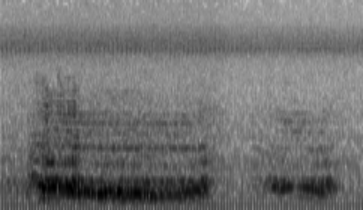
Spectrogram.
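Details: Red deer stag in the autumn rut, September or October, on a mountain alpine meadow; one long, loud, groaning roar of over two seconds, then a shorter, quieter bellow, over steady hiss.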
